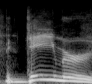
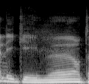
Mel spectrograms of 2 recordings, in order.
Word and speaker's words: gamers: Je note que tu l'as prononcé comme il le faut. Hein. Gamers ! Exactement. C'est pas les gamers, non. Gamers.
